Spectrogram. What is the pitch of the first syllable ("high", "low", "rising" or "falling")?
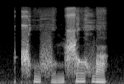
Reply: falling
